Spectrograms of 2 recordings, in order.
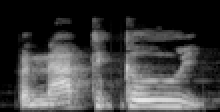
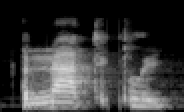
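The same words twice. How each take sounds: First: The a in the ending is sounded. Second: The a in the ending is silent. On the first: The speaker calls it wrong. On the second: The speaker calls it right.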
